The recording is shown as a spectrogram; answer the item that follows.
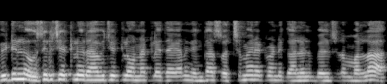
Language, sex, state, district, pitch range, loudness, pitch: Telugu, male, Andhra Pradesh, Krishna, 180-210 Hz, -14 LUFS, 195 Hz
